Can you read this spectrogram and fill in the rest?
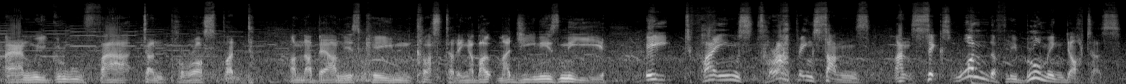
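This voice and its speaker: A man's voice: fairly low pitch, big pitch swings, slow, over music. An actor playing a boastful, gleeful Scottish cannibal outlaw in a radio play, telling his tale theatrically and with relish.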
